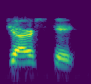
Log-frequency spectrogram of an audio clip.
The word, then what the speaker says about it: Jarsky: Close. It's Jarsky. Ah. I know, it's confusing. My parents, two J's, two different pronunciations.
